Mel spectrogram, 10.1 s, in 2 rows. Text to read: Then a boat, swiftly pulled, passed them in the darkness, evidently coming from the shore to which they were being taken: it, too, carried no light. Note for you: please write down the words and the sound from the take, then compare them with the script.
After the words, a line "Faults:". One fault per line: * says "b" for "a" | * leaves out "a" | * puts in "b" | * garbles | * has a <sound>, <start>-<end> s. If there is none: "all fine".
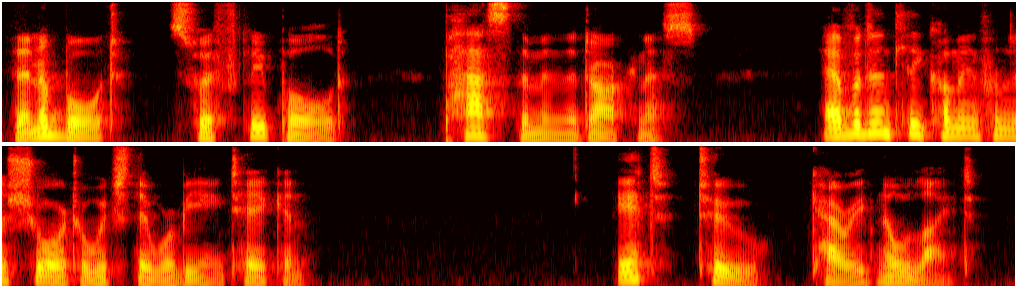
Then a boat, swiftly pulled, passed them in the darkness, evidently coming from the shore to which they were being taken: it, too, carried no light.
Faults:
all fine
